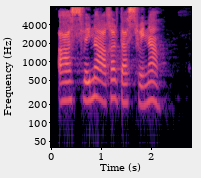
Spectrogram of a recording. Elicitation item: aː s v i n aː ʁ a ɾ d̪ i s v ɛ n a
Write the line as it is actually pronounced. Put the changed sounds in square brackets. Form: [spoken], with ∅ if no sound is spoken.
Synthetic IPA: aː s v [ɛ] n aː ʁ a ɾ d̪ [a] s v ɛ n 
